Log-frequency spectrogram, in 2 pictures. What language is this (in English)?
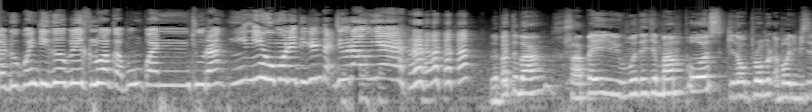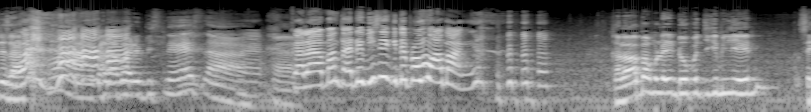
Malay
